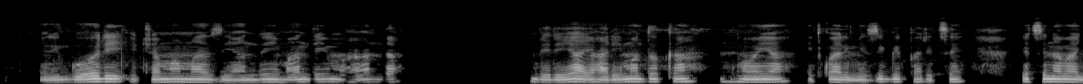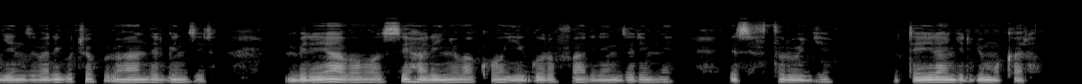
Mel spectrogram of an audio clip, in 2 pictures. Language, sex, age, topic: Kinyarwanda, female, 18-24, government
